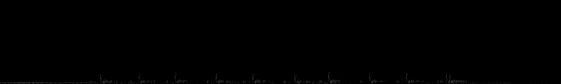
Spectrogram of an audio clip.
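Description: Footsteps tap faintly and steadily.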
